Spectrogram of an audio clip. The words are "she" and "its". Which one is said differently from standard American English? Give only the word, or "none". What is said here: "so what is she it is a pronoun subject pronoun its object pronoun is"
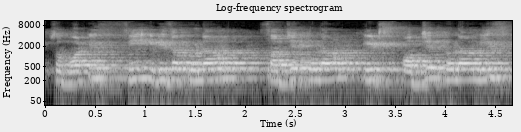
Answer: she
